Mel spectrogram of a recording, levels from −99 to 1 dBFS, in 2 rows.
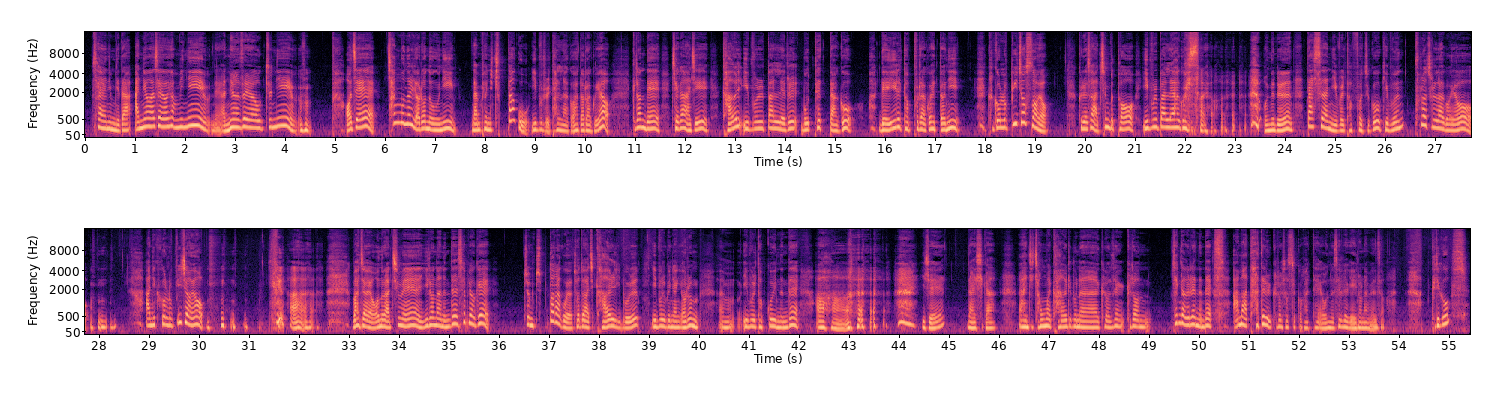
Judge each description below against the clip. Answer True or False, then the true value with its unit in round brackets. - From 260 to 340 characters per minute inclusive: False (245 characters per minute)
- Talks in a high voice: True (195 Hz)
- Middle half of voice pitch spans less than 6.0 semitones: True (5.1 semitones)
